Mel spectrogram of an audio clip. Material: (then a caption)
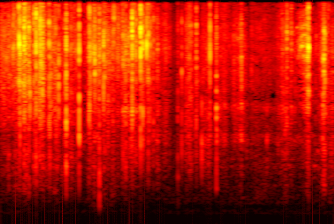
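Onion skin. Fingertips squeeze and crumple dry, papery onion skins through a red plastic mesh produce bag, loosely filled and resting on a bamboo cutting board. Dense, crisp crackling and crinkling fills the clip with bright, dry texture, sharp little snaps and almost no low end.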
